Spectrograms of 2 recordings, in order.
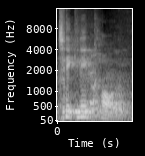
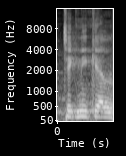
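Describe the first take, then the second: First: The ending sounds like 'khol'. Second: The ending sounds like 'kal'. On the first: The speaker calls it right. "উচ্চারণটা টেকনিখল" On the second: The speaker calls it wrong. "টেকনিক্যাল না"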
